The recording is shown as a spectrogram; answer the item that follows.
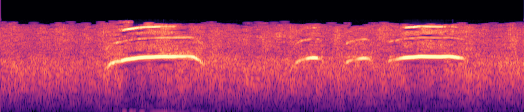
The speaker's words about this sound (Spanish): Y encima el aplausillo final que le faltaba.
